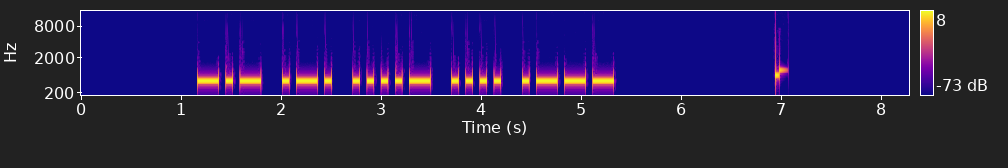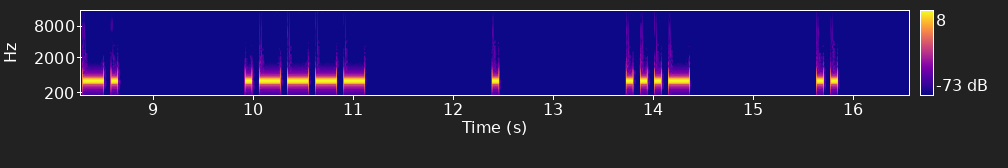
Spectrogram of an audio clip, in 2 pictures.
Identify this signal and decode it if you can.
Morse code, heard as a keyed tone, about 17 wpm, spaced as for 9 wpm, 700 Hz. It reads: KR4HJ N1EVI
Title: USA Call Signs - 5 Characters - 6x Character Spacing - 17wpm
